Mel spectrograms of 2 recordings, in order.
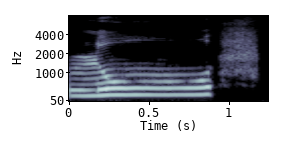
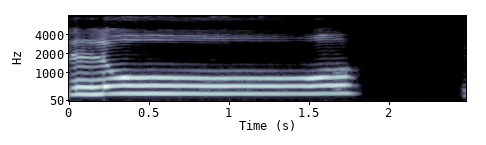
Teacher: Terus sama kolu yang dhammah, yang mad yang dibaca panjang madnya jaiz munfasil, itu lu-nya ngepung suara u-nya. Jadi usahakan lu-nya di al-jauf dan tipis suaranya. Jadi nggak lu, tapi lu.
